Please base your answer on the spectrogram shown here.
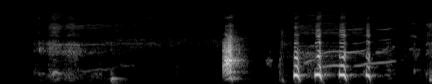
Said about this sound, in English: Hi, doggy. Hi, doggy.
